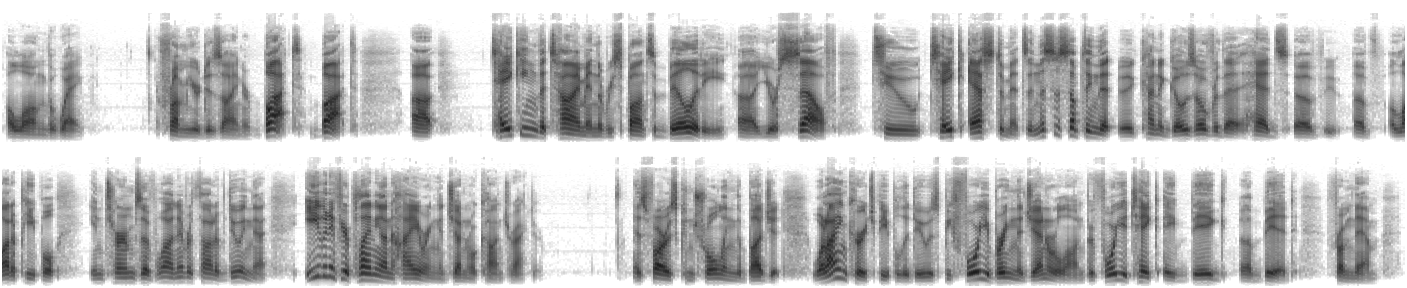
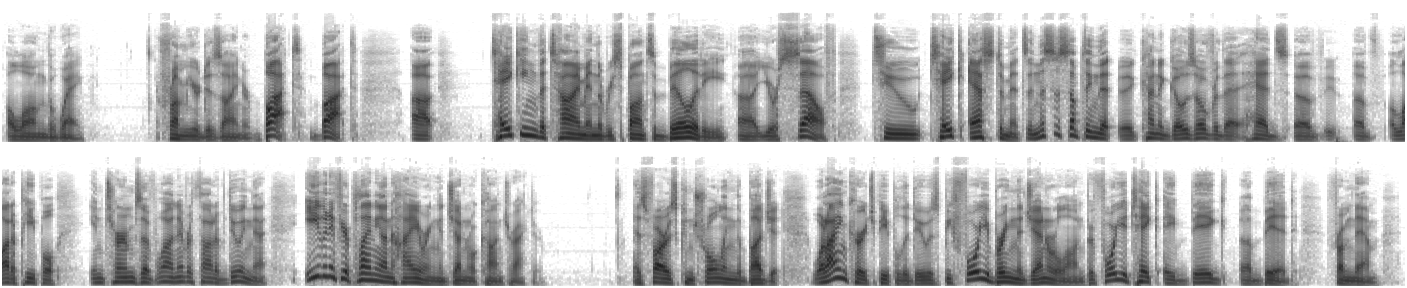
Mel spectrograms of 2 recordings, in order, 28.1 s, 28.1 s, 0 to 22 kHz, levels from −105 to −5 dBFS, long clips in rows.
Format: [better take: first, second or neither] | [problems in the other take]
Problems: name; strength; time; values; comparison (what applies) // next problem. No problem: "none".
second | thin; very; fading below 350 Hz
